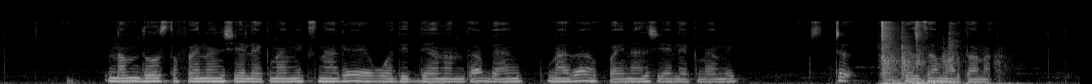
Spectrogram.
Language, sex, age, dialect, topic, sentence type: Kannada, male, 25-30, Northeastern, banking, statement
